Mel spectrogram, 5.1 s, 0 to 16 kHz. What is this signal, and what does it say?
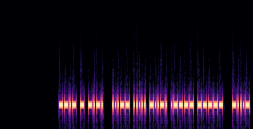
Morse code, heard as a keyed tone, about 44 wpm, 700 Hz. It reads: QTC 35/10 <BT>
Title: Worked All Europe DX Contest - QTC Exchange - 45wpm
